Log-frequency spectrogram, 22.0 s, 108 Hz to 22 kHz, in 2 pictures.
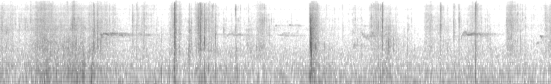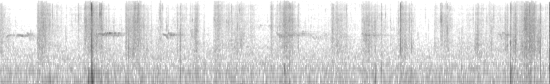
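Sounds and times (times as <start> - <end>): footsteps crunching on dry leaves: 0.0 - 5.6, 6.2 - 22.0
twig snapping: 12.7 - 13.2.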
